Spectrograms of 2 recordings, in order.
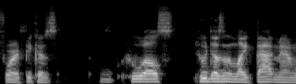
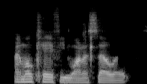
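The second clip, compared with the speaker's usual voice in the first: mock deadpan, lower and quieter; 3 semitones lower, 6 dB quieter than usual. Retelling his five-year-old daughter's reply to the Squirrel Girl gift: imitating her deadpan. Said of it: "just like deadpan looks at me, and she goes".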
